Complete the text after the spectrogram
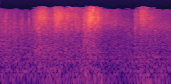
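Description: A sword strikes stone with a metallic clang.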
